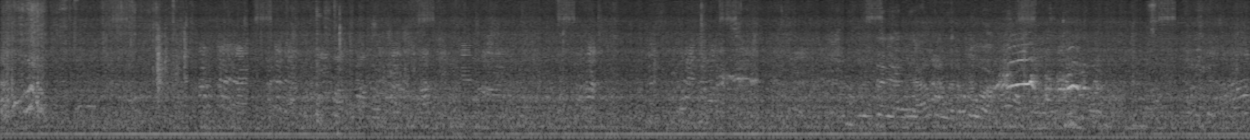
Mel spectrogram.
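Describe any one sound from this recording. A train engine idles nearby with a steady low hum.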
